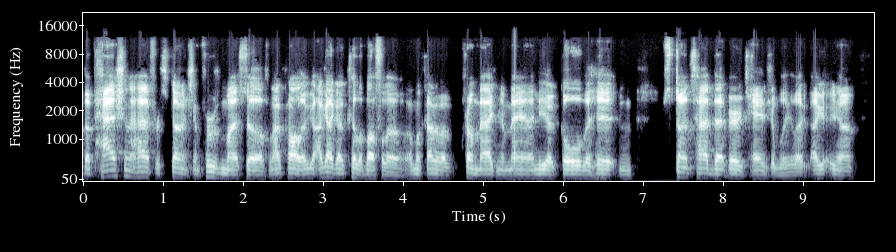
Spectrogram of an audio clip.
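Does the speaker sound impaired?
Yes: cleft palate; congenital, severe.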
